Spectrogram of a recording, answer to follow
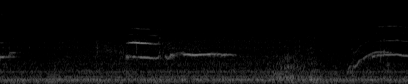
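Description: Young kittens mewing: a few short, high-pitched mews, the last one rising in pitch near the end.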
